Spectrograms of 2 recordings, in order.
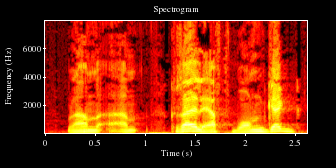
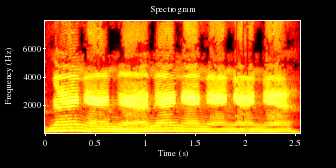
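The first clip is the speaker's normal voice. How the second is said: higher, louder string of identical nahs; nagging nonsense noise; 6 semitones higher, 4 dB louder, slower than usual. Acted. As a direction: mimic an accent heard as pure noise. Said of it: "all they hear is".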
